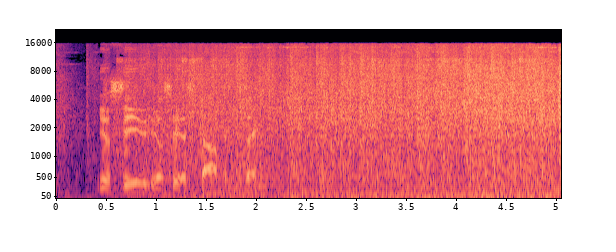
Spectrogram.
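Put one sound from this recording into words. A helicopter's rotor thumps and its engine drones nearby.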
